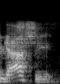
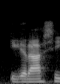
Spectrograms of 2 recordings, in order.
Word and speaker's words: Igarashi: Cross Iragashi. Igarashi, yeah, cross Why Igarashi am I coming saying on that?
